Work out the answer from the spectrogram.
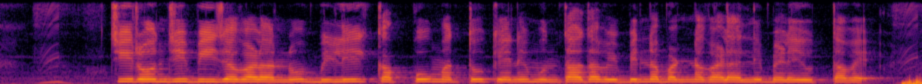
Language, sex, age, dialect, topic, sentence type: Kannada, female, 18-24, Central, agriculture, statement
